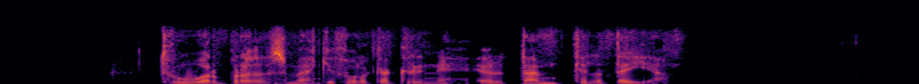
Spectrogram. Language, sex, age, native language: Icelandic, male, 40-49, Icelandic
